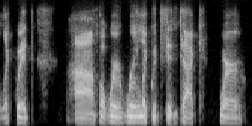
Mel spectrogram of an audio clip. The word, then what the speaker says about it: LQwD: So, and our Liquid is spelled LQwD, the same as our Toronto Stock Exchange ticker. And so a lot of people just call it, hey, LQwD. We call it Liquid, but we're Liquid FinTech,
